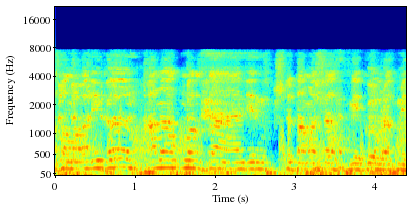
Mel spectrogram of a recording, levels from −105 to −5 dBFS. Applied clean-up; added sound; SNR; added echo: none; Scratching (performance technique); 7 dB; reverberation time 0.3 s.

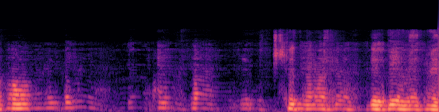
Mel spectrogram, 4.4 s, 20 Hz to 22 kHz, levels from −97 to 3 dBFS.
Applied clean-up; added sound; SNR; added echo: neural mask model DeepFilterNet 3.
